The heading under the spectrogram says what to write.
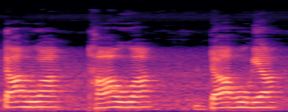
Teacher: ये सभी आपके मूर्धा से बोले जाने वाले उच्चारण हैं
